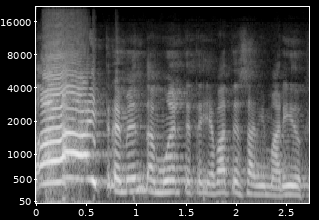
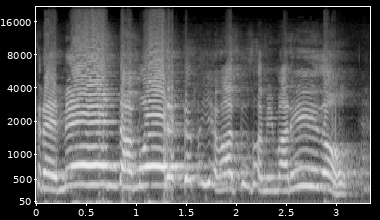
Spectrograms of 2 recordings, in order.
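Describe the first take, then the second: First: Widow's cry, fading. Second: Loud, high, drawn-out lament; widow's mock wail. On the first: Acted. Preacher retells the widow's cry, mock shriek quickly subsiding. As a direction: shriek the first word, then toss off the lament. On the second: Widow cries out at the thieving cat, loud mock wail. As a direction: howl it slowly with hammed-up grief. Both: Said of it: "pegaba a la mujer el grito".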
